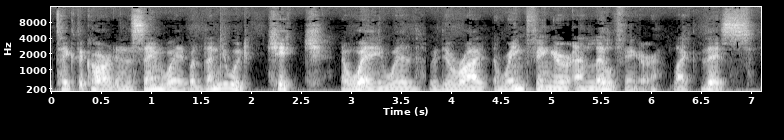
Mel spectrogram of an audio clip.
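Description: A man with a slightly husky voice, giving a measured, step-by-step tutorial as an instructor demonstrating while he talks. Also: medium pitch. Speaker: card magic instructor.

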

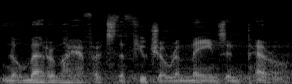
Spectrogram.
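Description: An ancient, troubled protector god in a game. The voice is fairly low and solemn. It rings with long reverb, with music softly behind. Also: male voice, level tone, normal speed, creaky. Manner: grave, portentous. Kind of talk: video game cutscene acting.

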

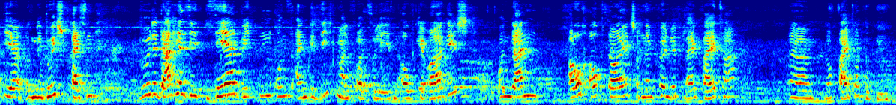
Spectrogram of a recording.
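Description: A woman moderating a book fair reading, introducing the guest and asking questions with frequent fillers. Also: a little high. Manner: warm praise, searching for words with fillers. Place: large hall with screen, seated on stage. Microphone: far phone camera in audience. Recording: echoey hall, far off, loud noise.

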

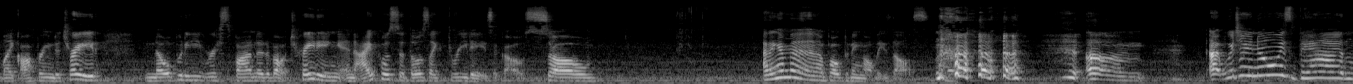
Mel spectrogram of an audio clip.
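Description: A woman's voice: lowish voice, background noise. A young adult woman vlogger chatting casually about her doll finds, with frequent ums and likes. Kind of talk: casual haul vlog chat.

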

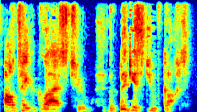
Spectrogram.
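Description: A man's voice: a little high, moderate pace, breathy edge. An older man playing an impatient, grumbling husband, blunt and exasperated, in a comedy play read over a video call. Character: impatient, grumbling husband craving beer and food. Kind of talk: readers theatre comedy acting. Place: indoor room on a video call. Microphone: video call microphone.

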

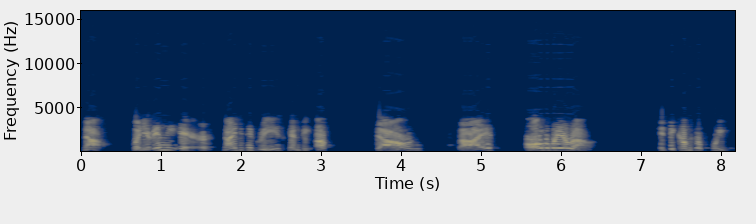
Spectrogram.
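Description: A high-voiced, exacting male instructor in an old wartime training cartoon. He lectures in precise, clipped phrases with a very lively rise and fall. The sound is a thin, band-limited film soundtrack. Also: measured pace, pauses often, slightly rough, no room sound, phone-quality sound, exaggerated voice. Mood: instructive. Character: brisk, know-it-all male gunnery instructor, patient but exacting. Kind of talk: 1940s animated training film narration.

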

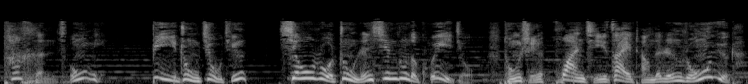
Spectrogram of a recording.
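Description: A man narrating a fantasy novel in a dramatic, expressive storytelling manner. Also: sits high, a little slow, dull audio. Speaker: audiobook narrator. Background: background music.

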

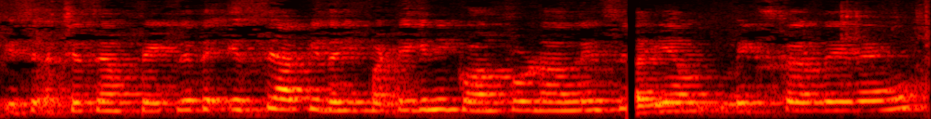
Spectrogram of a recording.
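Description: A man's voice: sits high, little pitch movement, quick pace. Echoey, distant man giving cooking instructions. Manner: instructional, step by step, mixes English words into speech. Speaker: home cook, recipe host. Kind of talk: informal cooking tutorial narration. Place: home kitchen, indoors. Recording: echoey, distant mic, faint kitchen noise.

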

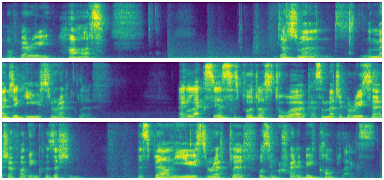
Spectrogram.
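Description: Male let's play streamer, thirties, lowish pitch, reflective self-talk, home recording with background game noise. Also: fairly even intonation, a little slow, a little mellow. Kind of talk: let's play commentary, reading game text aloud. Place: small room indoors at home.

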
